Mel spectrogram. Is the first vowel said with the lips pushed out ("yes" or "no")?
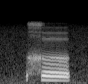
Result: no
